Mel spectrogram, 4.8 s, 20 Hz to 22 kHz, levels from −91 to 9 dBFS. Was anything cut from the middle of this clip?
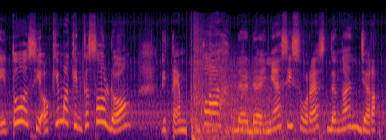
no; 0 cuts

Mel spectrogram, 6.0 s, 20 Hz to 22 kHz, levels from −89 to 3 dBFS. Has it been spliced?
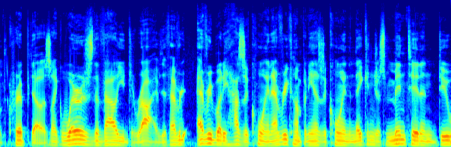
no; 0 cuts

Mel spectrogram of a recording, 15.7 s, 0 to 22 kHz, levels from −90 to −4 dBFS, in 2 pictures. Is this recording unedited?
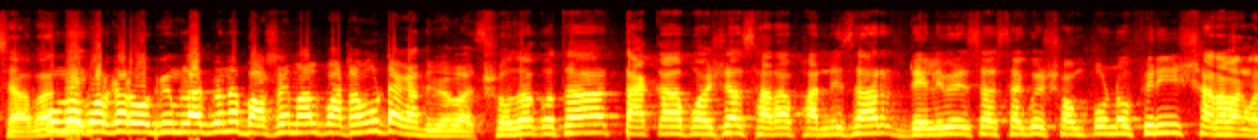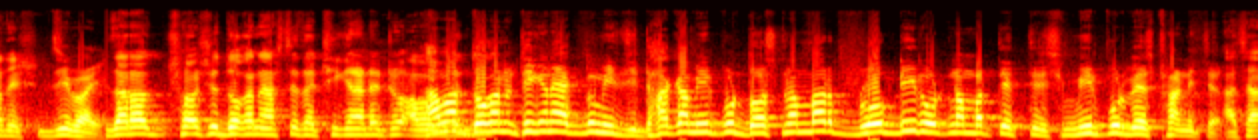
yes; 0 cuts

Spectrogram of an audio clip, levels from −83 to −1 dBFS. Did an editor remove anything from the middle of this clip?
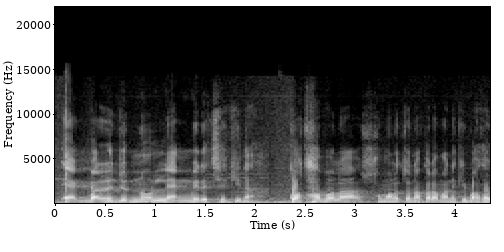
yes; 1 cut; at 2.1 s

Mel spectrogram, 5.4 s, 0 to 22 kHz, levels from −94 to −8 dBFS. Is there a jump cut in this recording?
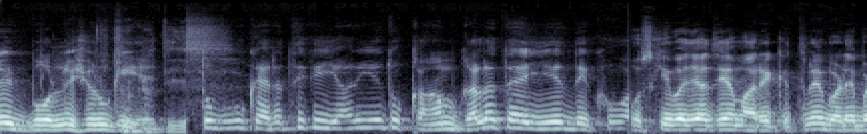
yes; 2 cuts; at 1.1 s, 3.8 s

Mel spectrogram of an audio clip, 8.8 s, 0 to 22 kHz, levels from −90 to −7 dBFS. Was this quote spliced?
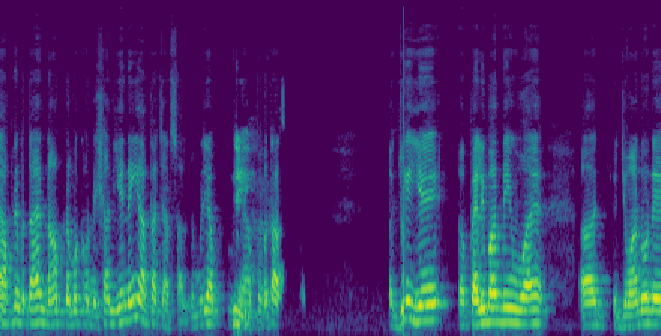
yes; 1 cut; at 5.4 s

